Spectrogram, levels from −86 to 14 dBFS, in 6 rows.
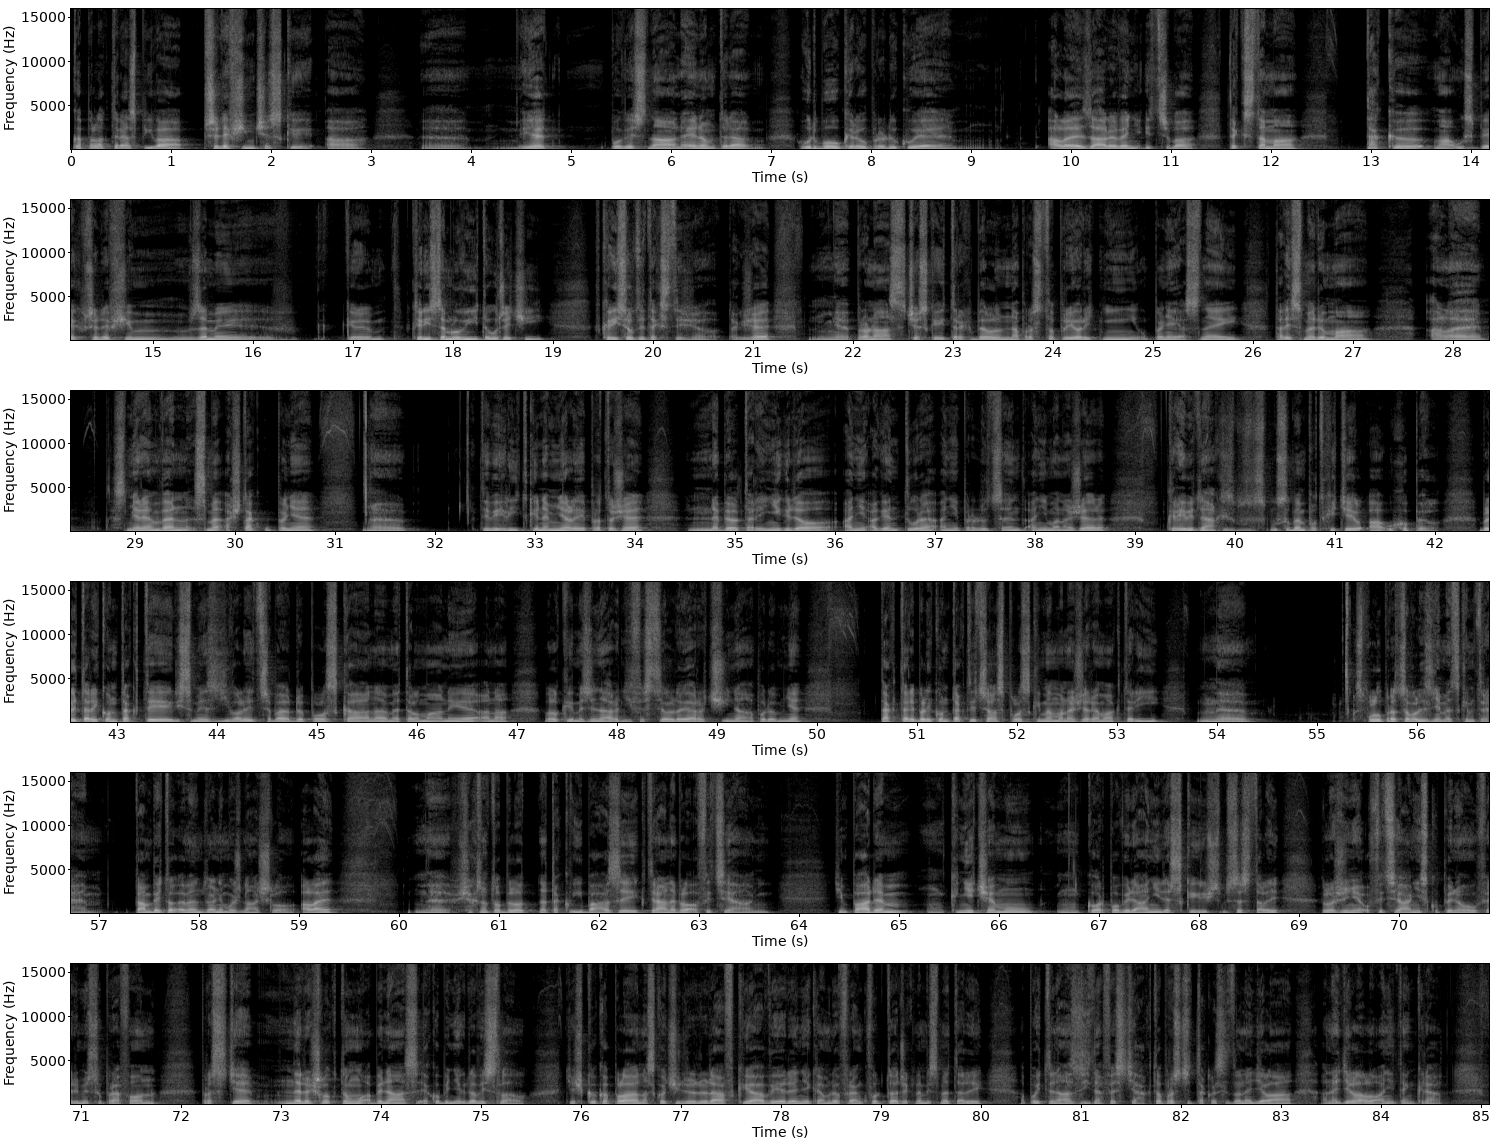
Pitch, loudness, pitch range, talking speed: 95 Hz, -27 LUFS, 85-100 Hz, 130 wpm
